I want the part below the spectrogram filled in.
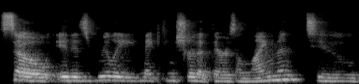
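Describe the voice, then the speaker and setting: A woman speaks with an American accent. Her voice is somewhat breathy. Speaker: cyber insurance expert. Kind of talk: podcast interview.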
